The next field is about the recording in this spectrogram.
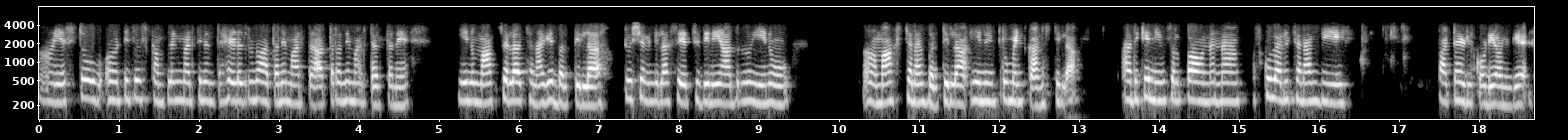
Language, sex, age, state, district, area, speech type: Kannada, female, 18-30, Karnataka, Kolar, rural, conversation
